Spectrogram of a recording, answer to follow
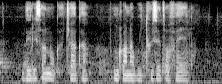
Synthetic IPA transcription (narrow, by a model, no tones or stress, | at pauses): diɾisanɔkʼat͡ʃʼakʼan̩t͡ɬʼwanabʊitʰuset͡sʼɔfɛːla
